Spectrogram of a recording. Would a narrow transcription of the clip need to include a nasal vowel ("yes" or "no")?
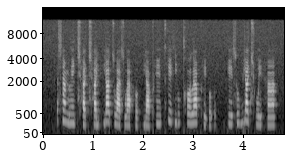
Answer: yes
